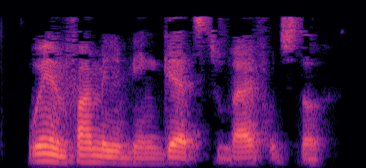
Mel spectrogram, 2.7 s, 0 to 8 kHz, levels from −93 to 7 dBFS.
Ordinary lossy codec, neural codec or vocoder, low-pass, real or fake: MP3, 24 kbps; codec, 16 kHz, 1 kbps, X-Codec, WavLM features, trained on Multilingual LibriSpeech; 7.2 kHz; fake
